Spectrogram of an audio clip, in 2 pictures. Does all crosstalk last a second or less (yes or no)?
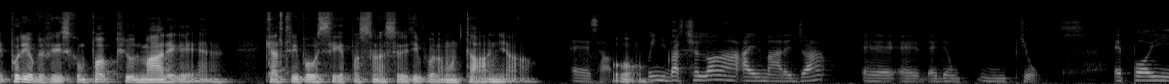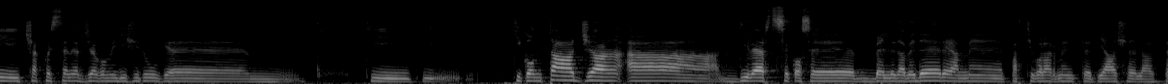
yes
